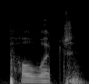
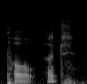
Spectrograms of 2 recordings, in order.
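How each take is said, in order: First: A w glide links the two vowels. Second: The two vowels are said without a w glide. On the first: The speaker calls it right. "we put a W to connect the vowels" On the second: The speaker calls it wrong. "So it is not poet"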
